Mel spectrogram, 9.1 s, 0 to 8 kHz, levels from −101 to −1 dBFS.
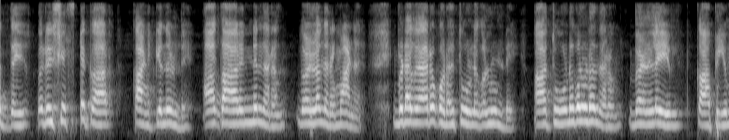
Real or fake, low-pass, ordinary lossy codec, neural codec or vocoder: fake; 7.2 kHz; none; codec, 24 kHz, 3 kbps, HILCodec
